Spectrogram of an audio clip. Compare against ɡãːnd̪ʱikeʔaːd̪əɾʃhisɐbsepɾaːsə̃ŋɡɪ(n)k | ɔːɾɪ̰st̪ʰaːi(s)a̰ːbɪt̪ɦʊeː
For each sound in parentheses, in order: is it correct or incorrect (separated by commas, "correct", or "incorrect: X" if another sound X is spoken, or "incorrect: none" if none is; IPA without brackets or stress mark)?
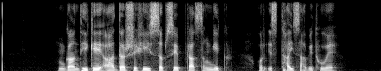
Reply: incorrect: none, correct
